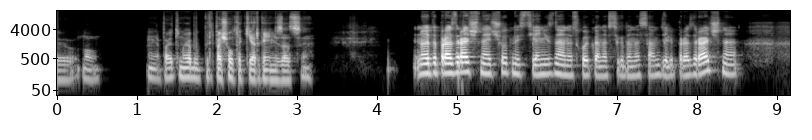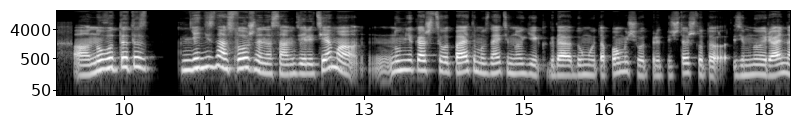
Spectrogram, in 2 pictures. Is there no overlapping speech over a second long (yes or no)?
yes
